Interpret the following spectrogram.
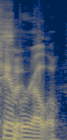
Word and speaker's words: Tamburello: It's and Tamburello.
